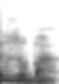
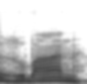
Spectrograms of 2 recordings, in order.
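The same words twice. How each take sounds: First: जुबां ending on a nasal long aa; nasalized ending. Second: जुबान ending on a full n; full final n. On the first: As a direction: drop the n of जुबां into a nasalized vowel. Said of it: "नून गुन्ना है तो इसको पढ़ेंगे". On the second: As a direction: close जुबान with a clearly sounded n. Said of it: "नून गुन्ना नहीं होता तो इसको पढ़ते". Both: Shown as a demonstration.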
